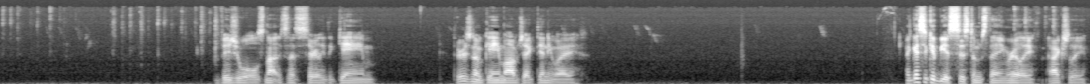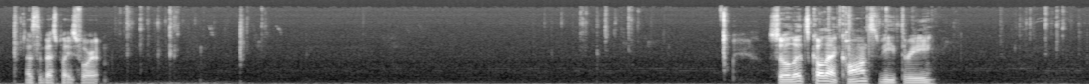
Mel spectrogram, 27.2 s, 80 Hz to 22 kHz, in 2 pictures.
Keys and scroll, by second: 1.3-2.6 typing, 12.0-13.7 typing, 15.0-18.7 typing, 20.0-21.5 typing, 23.9-27.2 typing.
